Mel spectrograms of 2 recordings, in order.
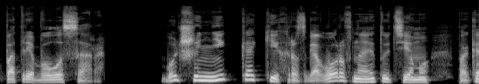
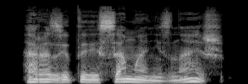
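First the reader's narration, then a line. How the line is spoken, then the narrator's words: Soft question. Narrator (Russian): мягко спросил он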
